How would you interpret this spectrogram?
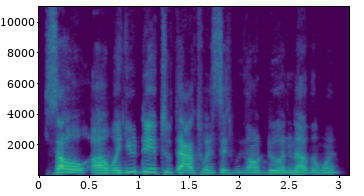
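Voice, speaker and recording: A man in his late fifties whose voice sits high for a man, heard dry and close with no room sound. He teaches an online audience in relaxed, folksy talk. He keeps asking viewers the same questions until they answer. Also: quick pace, dry recording. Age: 50s. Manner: quizzes viewers with repeated questions. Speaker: veteran benefits streamer. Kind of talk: livestream lesson answering chat.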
